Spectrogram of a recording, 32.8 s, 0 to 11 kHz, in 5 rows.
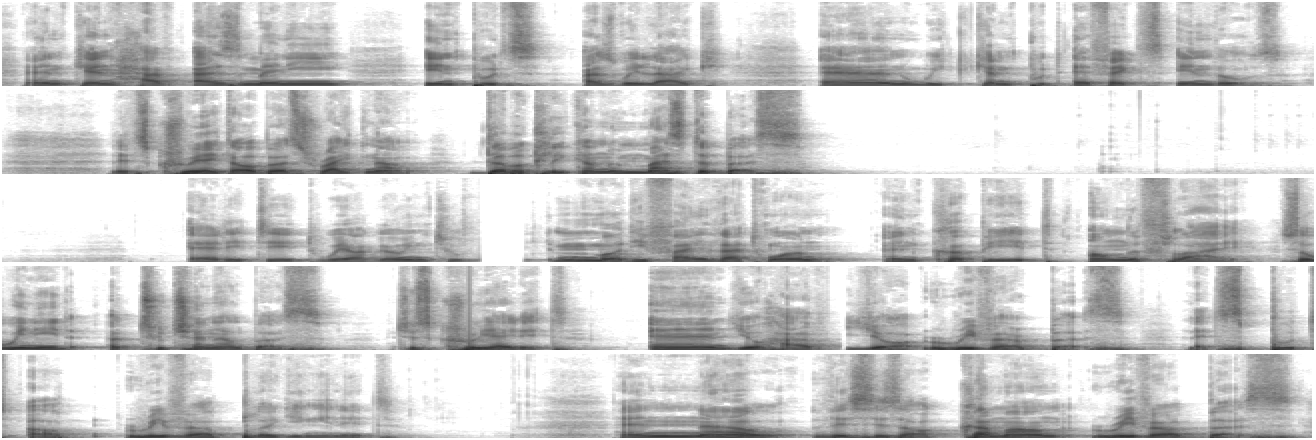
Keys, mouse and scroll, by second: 9.4 click, 11.6 click, 12.8 click, 15.1-16.8 typing, 19.9 click, 21.9 click, 23.8 click, 25.0 click, 25.4 right click, 26.3 click, 28.2 click, 29.7 click, 31.6 click.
